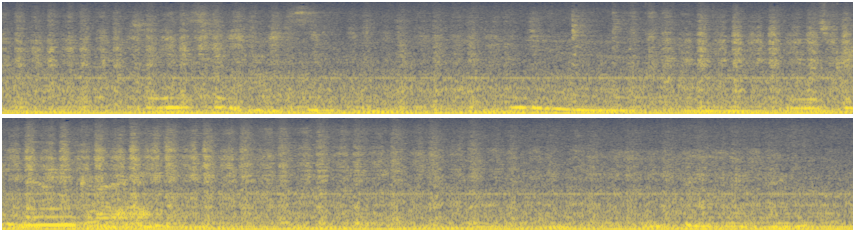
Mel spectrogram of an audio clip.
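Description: A greyhound panting quickly and steadily from the effort of swimming during hydrotherapy, over a steady low hum.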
